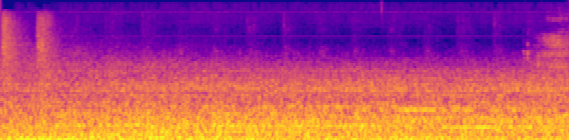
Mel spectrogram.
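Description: A dragon's deep, rumbling roar with a growling undertone, steady and continuous for a few seconds, heavy in the low end and sounding somewhat distant, with no voices present.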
